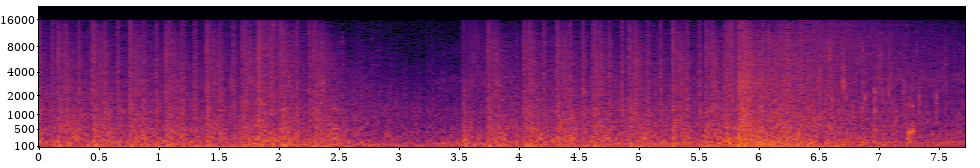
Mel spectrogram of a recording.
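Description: Cannons boom in the Crossout vehicle combat game, dense rapid blasts and crackling bursts rolling almost nonstop, with a brief lull midway before the firing picks up again.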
